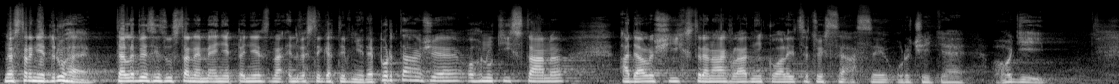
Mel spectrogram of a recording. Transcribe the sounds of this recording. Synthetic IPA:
nast̪ɾaɲɛd̪ɾuɦɛːt̪ɛlɛvɪzɪzuːst̪anɛmɛːɲɛpɛɲɛsnaʔɪnvɛst̪ɪɡat̪ɪvɲiːɾɛpo̞ɾt̪aːʒɛʔo̞ɦnuciːst̪an | ʔadalʃiːxst̪ɾanaːɣvlaːdɲiːko̞alɪt͡sɛt͡so̞ʃsɛʔasɪʔuɾt͡ʃɪcɛ | ɦho̞ɟiː

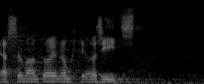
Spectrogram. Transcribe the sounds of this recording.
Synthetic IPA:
jaːsɛmvaːmt̪oɦojɛno̞mxcɛlr̝iːt͡st̪

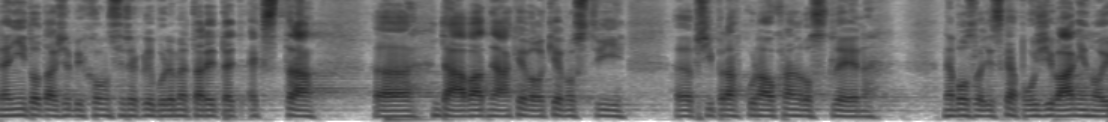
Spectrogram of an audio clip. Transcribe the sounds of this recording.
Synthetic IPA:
nɛɲiːt̪o̞t̪aɡʒɛbɪxo̞msɪrɛklɪbudɛmɛt̪adɪt̪ɛcʔɛkst̪ɾa | daːvat̪ɲɛjakɛːvɛlkɛːmno̞ʃst̪viː | pr̝̥iːpɾafkunao̞xɾanuɾo̞st̪lɪn | nɛbo̞zɦlɛɟɪskapouʒiːvaːɲiːɦnoj

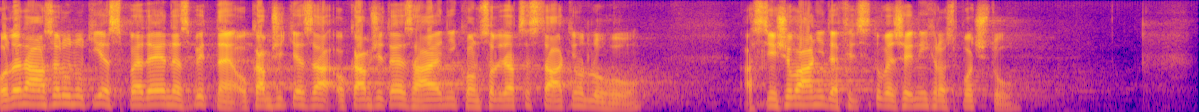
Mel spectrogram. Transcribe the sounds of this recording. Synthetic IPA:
po̞dlɛnaːzo̞ɾunuciːʔɛspɛːdɛːjɛnɛzbɪt̪nɛːʔoamʒɪɛʔokamʒɪt̪ɛːzaɦaːjɛɲiːko̞nso̞lɪdat͡sɛst̪aːt̪ɲiːɦodluɦṵ | ʔa̰sɲɪʒo̞vaːɲiːdɛfɪt͡sɪ̥t̪uvɛrɛjniːxɾo̞spo̞t͡ʃt̪ṵː

